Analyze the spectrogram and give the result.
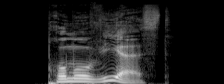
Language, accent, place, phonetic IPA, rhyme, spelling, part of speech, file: German, Germany, Berlin, [pʁomoˈviːɐ̯st], -iːɐ̯st, promovierst, verb, De-promovierst.ogg
- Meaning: second-person singular present of promovieren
